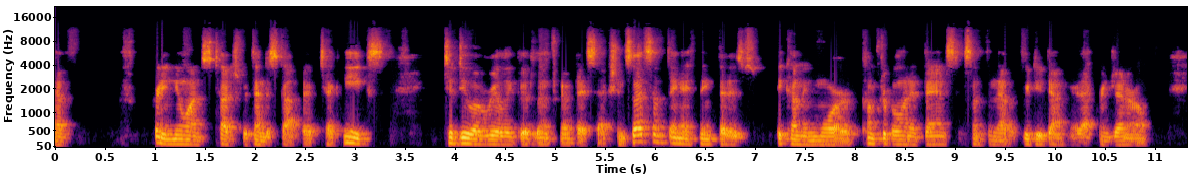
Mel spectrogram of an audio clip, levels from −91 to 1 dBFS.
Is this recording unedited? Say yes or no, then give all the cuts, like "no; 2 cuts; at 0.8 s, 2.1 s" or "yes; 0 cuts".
yes; 0 cuts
